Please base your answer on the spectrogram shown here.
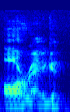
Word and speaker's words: Areg: alive so it's a it's pronounced reg already yeah all right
